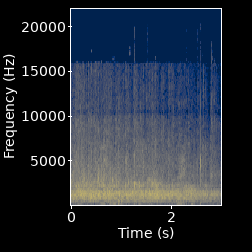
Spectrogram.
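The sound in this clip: An audience applauds as a speaker is welcomed up to teach. The clapping is steady and full and gradually thins and softens toward the end.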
